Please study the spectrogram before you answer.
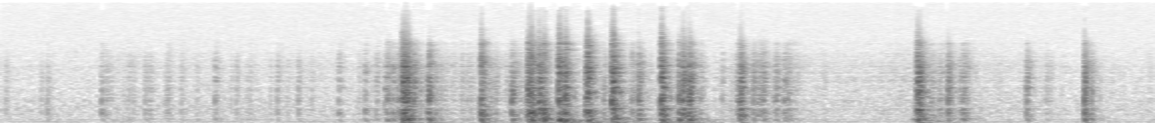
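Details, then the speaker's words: Nordmende console tube radio after FM tube replacement, full power: loud irregular crackles and pops in uneven bursts over quiet hiss; fault not yet traced. "Sounds like something more than just a loose two pins."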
